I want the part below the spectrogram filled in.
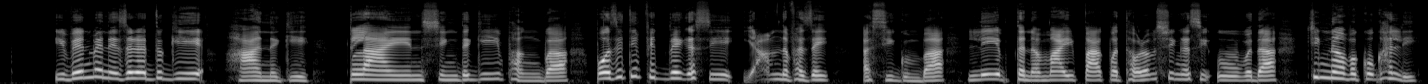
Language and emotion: Manipuri, surprised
